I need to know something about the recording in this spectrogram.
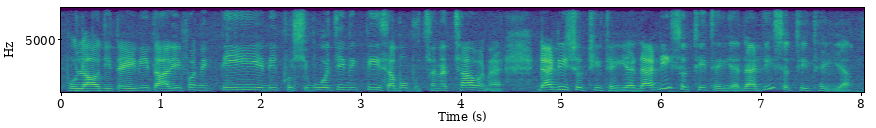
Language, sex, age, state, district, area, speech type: Sindhi, female, 45-60, Maharashtra, Mumbai Suburban, urban, spontaneous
